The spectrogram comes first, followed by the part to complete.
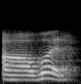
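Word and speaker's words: hour: बोल रहे हैं, जैसे आवर, ऑनेस्ट, ऑनरेबल। अब कैसे बेटा? देखिए, आवर, आवर में हम हावर नहीं बोल रहे, एच साइलेंट होता है, तो हमको क्या सुनाई दे रहा है?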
